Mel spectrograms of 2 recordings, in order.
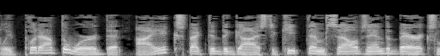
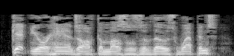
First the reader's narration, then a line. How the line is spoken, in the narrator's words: snapped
